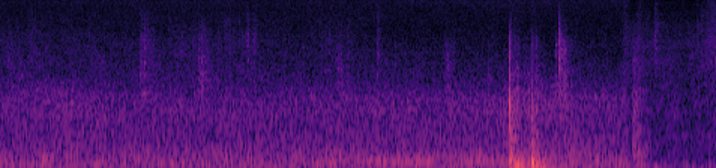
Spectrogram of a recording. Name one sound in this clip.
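A wooden door shuts.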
